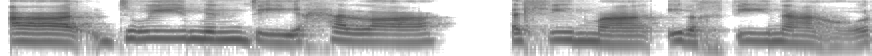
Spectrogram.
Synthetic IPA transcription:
adwimɪndiħɛla | əɬiːnmaiðəχdinawr

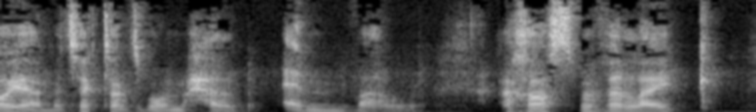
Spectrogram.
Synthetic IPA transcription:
ojamatʰɪk̚tʰɔk̚tʰiboːnhɛlˠpʰɛnvawraχɔsmavɛlːajkʰ

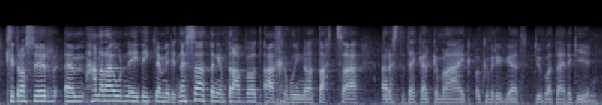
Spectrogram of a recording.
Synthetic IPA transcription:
ɬɪdrɔsɨrəːmhanaɾawrnejdejɡjamɪnɨdnɛsadaniamdravɔdaχəvʊɨnɔd̥atʰa | əɾəstədɛɡarɡəmraːɨɡɔɡəvrɪvjad̥d̥ʊvlˠadajðɛɡɨːn

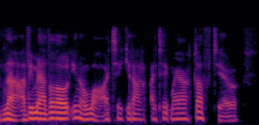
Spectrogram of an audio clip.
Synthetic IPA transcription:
vnaʔavimɛðʊlˠjʊnowwɔ̰a̰jtʰejkiɾaajtʰejk̚majad̥ɔftʰɪw

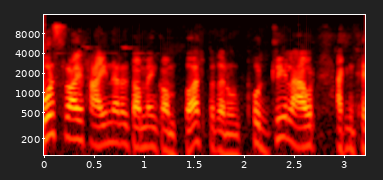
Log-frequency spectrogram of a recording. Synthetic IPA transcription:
ʊrθrɔjr̥ajnaɾədɔmɛnɡɔmpʰɔsb̥əðanuːnpʰʊdrilˠawɾ | akənkʰe

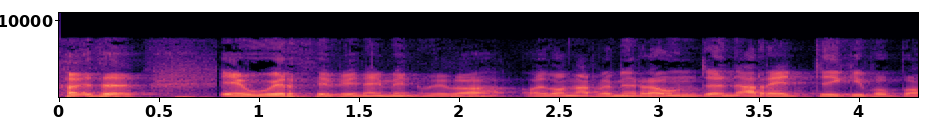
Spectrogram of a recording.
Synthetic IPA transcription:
ɔɨðə | ɛwɪrθɪvɪnajmɛnuɪvɔɔɨðɔnarvɛmɪnrowndənaɾɛdɪɡibɔbɔ

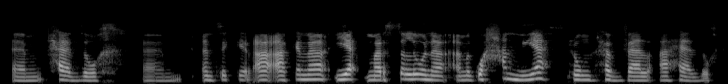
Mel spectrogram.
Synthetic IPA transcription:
əːmhɛðʊχ | əːm | ənsɪkɪɾa̰ʔa̰kənajɛmarsɛlˠuːnaʔa̰maɡwahanjɛθr̥ʊŋr̥əvɛlˠahɛðʊχ

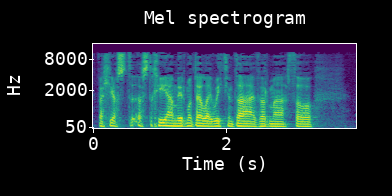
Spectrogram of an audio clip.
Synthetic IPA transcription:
vɛɬiɔstɔstə̥χiːamirmɔdɛlˠajwejθjənðaːvɔrmaːθɔ

